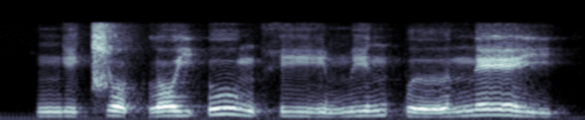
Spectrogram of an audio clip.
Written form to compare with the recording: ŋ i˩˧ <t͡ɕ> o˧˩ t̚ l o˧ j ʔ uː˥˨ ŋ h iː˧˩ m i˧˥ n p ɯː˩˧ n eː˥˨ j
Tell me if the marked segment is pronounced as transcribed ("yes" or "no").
yes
